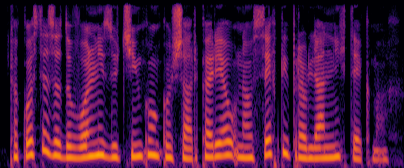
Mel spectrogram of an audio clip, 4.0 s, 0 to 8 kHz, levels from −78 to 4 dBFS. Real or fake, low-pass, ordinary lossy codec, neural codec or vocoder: real; 7.2 kHz; none; none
